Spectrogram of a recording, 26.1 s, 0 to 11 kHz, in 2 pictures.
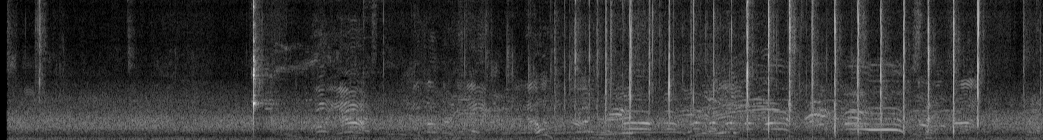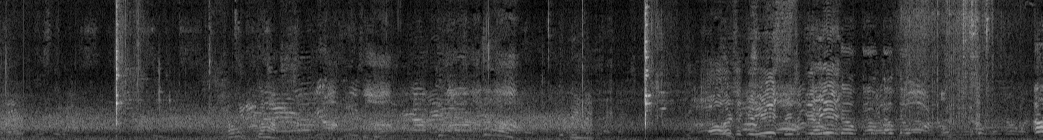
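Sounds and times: people shouting calls: 3.5s - 12.4s, 15.6s - 19.7s, 21.6s - 26.0s
sharp claps: 6.0s - 13.2s.

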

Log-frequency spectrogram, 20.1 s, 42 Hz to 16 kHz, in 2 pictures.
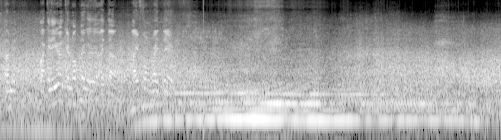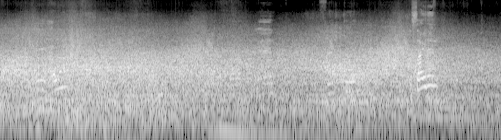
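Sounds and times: road noise rushing: 0.0s - 20.0s
vehicle engine hum: 0.0s - 20.0s.

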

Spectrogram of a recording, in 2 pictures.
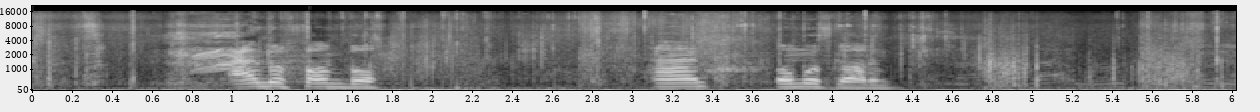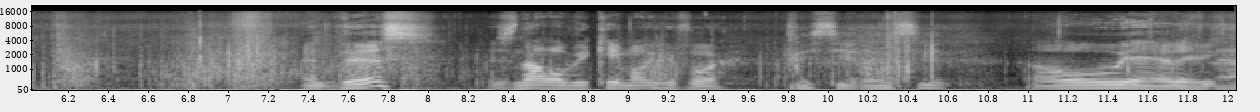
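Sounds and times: boots crunching on snowy ice: 1.6s - 10.5s.

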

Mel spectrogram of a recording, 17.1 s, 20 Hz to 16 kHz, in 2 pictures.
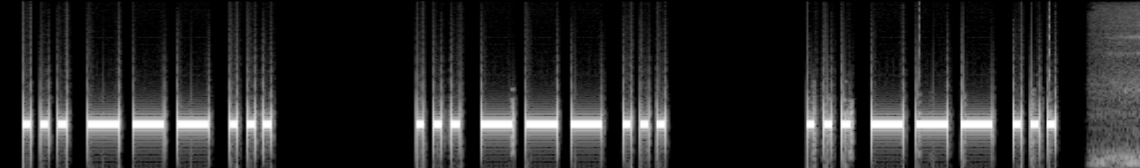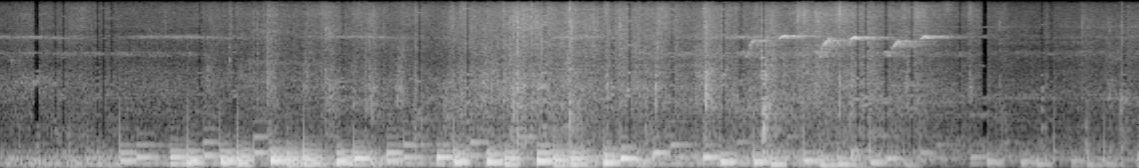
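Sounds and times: morse code beeps: 0.2s - 2.1s, 3.1s - 5.0s, 6.0s - 8.0s, 9.4s - 16.1s.

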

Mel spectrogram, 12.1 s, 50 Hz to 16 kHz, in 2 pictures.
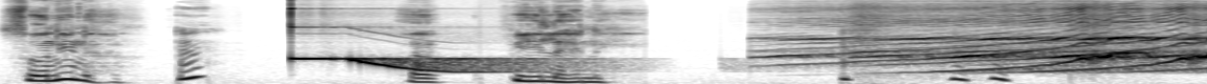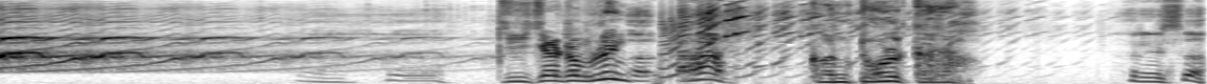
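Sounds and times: warbling siren-like tone: 3.6s - 11.7s.

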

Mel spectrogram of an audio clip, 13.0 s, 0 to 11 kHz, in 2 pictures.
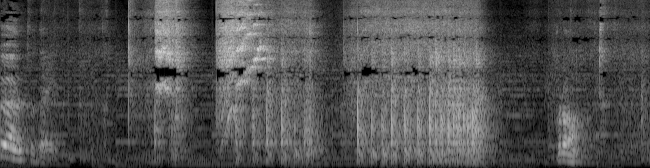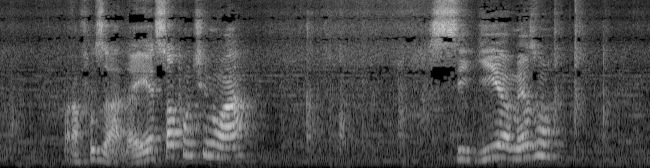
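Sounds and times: cordless drill driving screw into wood: 1.3s - 5.0s.

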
